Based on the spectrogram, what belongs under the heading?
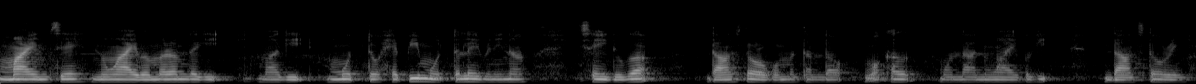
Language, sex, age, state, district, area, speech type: Manipuri, male, 30-45, Manipur, Thoubal, rural, spontaneous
